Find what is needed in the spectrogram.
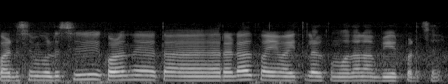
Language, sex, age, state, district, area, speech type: Tamil, female, 30-45, Tamil Nadu, Thanjavur, rural, spontaneous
